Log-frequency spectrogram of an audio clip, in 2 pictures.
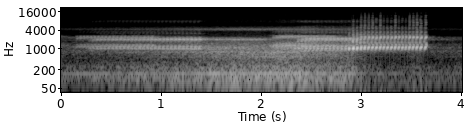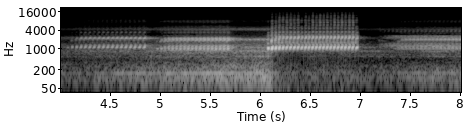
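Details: Several Arkansas tree frogs calling together: long nasal pulsed trills overlap continuously, broken twice by a louder, harsher buzzing burst, about three seconds apart.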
